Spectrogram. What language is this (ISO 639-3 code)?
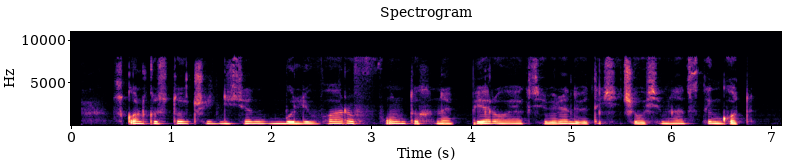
rus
